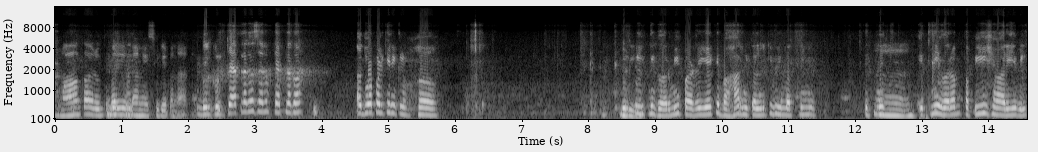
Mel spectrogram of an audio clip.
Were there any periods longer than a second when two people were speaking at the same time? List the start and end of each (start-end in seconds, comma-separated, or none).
none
